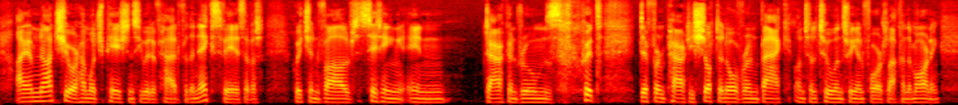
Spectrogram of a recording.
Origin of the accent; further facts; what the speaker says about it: Connacht, Ireland; I'm from Leitrim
